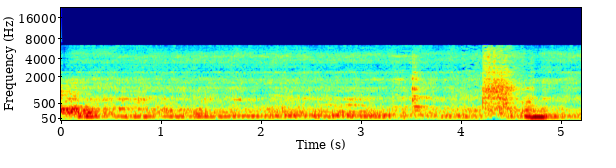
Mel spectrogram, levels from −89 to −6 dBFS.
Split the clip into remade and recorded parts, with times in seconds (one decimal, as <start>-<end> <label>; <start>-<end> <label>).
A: 0.0-4.0 remade; 4.0-4.7 recorded; 4.7-5.2 remade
